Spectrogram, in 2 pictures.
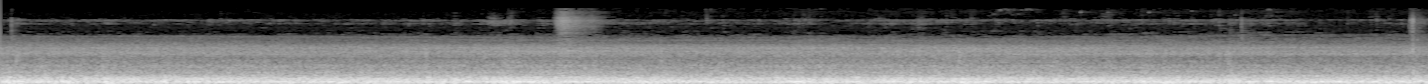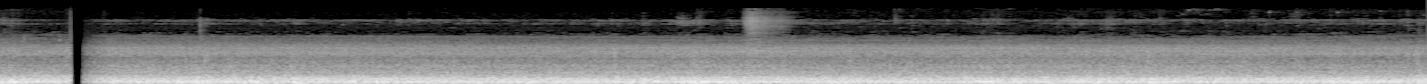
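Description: Steady low road and engine rumble inside a moving car's cabin. It cuts out for an instant about halfway through.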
